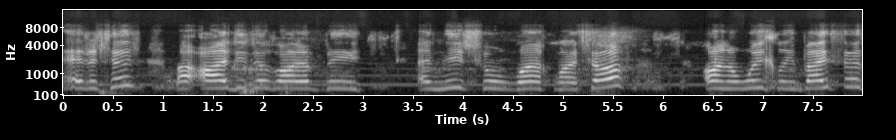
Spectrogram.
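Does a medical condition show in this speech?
Yes: cerebral palsy.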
